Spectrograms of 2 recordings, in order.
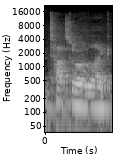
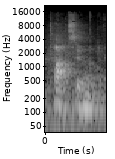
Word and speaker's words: Tatsuo: Tatsuo is T-A-T-S-U-O. And Kamishiga is K-A-M-I-S-H-I-G-A. – Kamishiga. – Okay. And then Tatsuo like Tetsuo from Akira, but Tatsuo.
